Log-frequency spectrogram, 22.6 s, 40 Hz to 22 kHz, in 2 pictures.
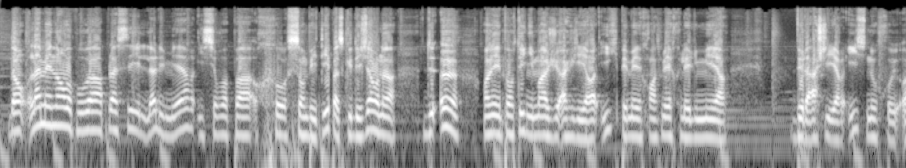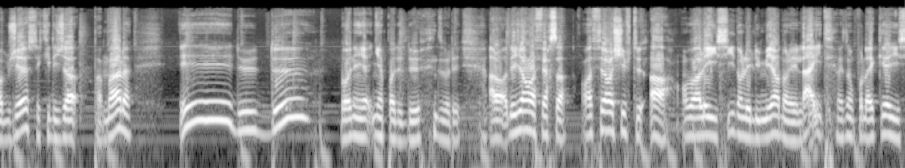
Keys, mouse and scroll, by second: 1.1-3.9 scroll down 1, 3.9 scroll down 1, 4.6-5.2 middle drag, 5.2-6.5 scroll down 4, 6.5-16.9 scroll down 1, 16.9 scroll down 1, 17.2-18.1 middle drag, 18.1 KP_1.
